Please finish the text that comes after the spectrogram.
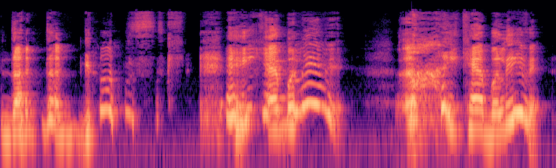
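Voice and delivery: very high voice through laughter; real laughing. Real, not acted. Retelling the clip to listeners, laughing helplessly. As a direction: crack up while talking, voice shooting up. Cracking up at the played testimony.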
